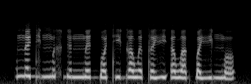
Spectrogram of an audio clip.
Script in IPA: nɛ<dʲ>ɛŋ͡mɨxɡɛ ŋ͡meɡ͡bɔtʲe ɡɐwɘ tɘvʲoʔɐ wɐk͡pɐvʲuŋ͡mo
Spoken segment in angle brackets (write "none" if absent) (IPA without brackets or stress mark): dʲ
